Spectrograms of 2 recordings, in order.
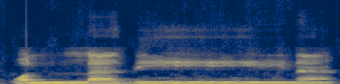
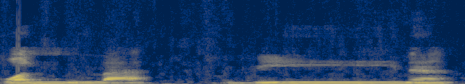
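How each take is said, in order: First: ওয়াল্লাযীনা joined, long held যী; মিলিয়ে টেনে পড়া. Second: ওয়াল্লাযীনা split wal-lā, then long zīna; ভেঙে ভেঙে পড়া. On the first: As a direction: chant ওয়াল্লাযীনা unbroken and slow. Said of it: "এক আলিফ টেনে বলি". (একটানে যী টেনে পড়া) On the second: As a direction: sound out ওয়াল্লাযীনা slowly with a pause midway. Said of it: "জেরের পরে ইয়া সাকিন". (ওয়াল্লা, যীনা থেমে টেনে পড়া) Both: Shown as a demonstration.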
